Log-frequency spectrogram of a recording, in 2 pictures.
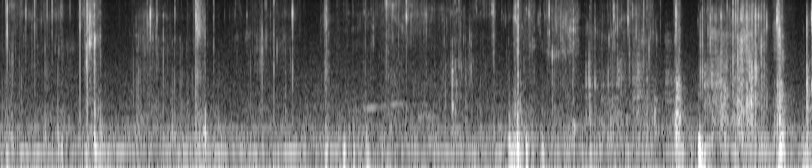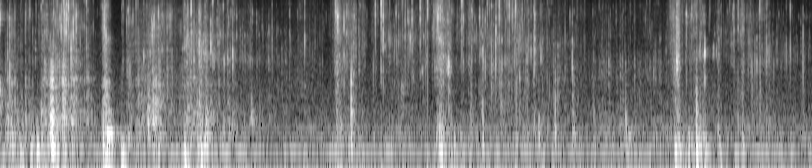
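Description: Crunchy activated slime from a small slime shop being squeezed and pressed close up, giving dense bursts of crackling, popping crunches in irregular clusters with quieter squishy gaps between them.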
